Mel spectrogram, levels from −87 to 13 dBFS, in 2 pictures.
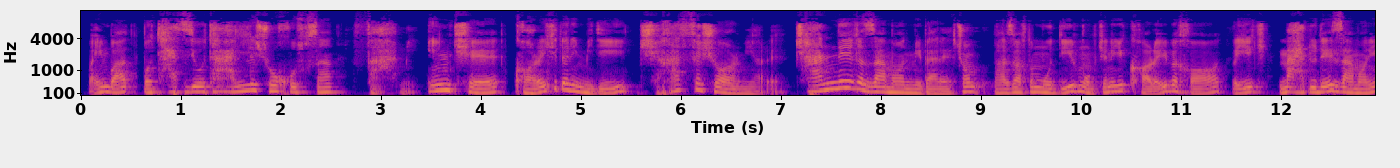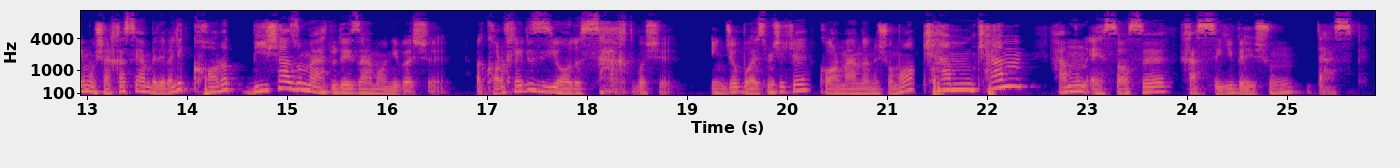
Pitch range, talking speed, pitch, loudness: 110-160 Hz, 155 wpm, 135 Hz, -25 LUFS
